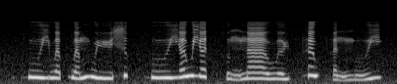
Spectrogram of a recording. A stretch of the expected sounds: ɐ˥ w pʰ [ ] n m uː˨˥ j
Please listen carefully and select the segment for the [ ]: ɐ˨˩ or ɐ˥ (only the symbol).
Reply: ɐ˨˩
